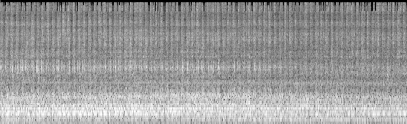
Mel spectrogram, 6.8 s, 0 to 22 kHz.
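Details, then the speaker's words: Brother 800e embroidery machine at full speed on a gnome hat, slowing and speeding up on its own for corners: a fast, steady, evenly spaced needle chatter with no grinding. Normal running. "But now you can see the machine is now operating at full speed. It will slow down on its own and speed up to deal with difficult bits or corners."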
